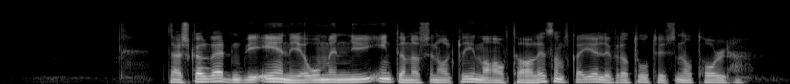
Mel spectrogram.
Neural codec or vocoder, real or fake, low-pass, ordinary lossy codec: codec, 16 kHz, 2 kbps, X-Codec, HuBERT features, trained on balanced general audio; fake; 7.2 kHz; none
